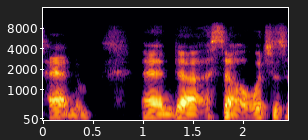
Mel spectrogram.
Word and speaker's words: Haddenham: It's not had in ham, it's hadum.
